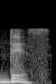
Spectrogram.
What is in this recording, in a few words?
dis diss american pronunciation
